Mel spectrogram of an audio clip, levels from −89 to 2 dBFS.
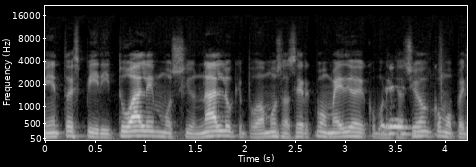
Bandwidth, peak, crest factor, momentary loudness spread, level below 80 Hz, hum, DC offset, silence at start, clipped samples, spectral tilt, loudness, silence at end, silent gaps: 15.5 kHz; -4 dBFS; 20 dB; 9 LU; -58 dBFS; none; under 0.1%; 0 s; under 0.1%; -6.5 dB/octave; -25 LUFS; 0 s; none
